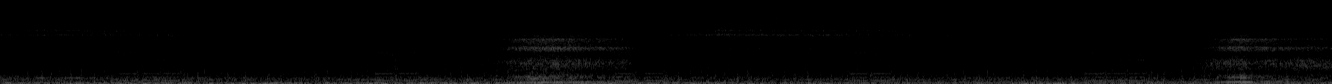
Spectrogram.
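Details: Snoring with drooling during sleep: low rattling snores with snorting on the breaths, heard over quiet background music.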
